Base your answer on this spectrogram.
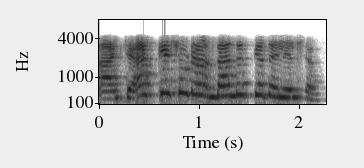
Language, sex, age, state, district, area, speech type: Kashmiri, female, 30-45, Jammu and Kashmir, Anantnag, rural, conversation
